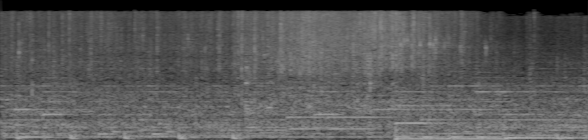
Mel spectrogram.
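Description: Salmon steaks sizzling in hot oil in a non-stick frying pan, cooked through. The sizzle thins out near the end as the fish is lifted out.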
